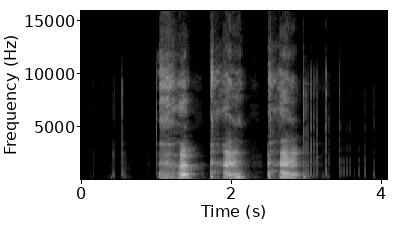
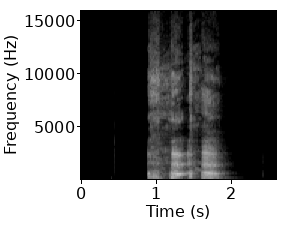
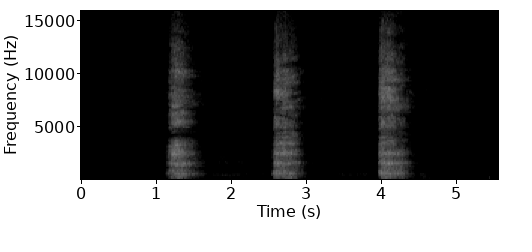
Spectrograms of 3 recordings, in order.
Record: {
  "three_cough_length": "4.1 s",
  "three_cough_amplitude": 10233,
  "three_cough_signal_mean_std_ratio": 0.39,
  "cough_length": "2.6 s",
  "cough_amplitude": 6729,
  "cough_signal_mean_std_ratio": 0.41,
  "exhalation_length": "5.6 s",
  "exhalation_amplitude": 751,
  "exhalation_signal_mean_std_ratio": 0.35,
  "survey_phase": "alpha (2021-03-01 to 2021-08-12)",
  "age": "65+",
  "gender": "Male",
  "wearing_mask": "No",
  "symptom_none": true,
  "smoker_status": "Ex-smoker",
  "respiratory_condition_asthma": false,
  "respiratory_condition_other": false,
  "recruitment_source": "REACT",
  "submission_delay": "1 day",
  "covid_test_result": "Negative",
  "covid_test_method": "RT-qPCR"
}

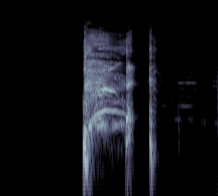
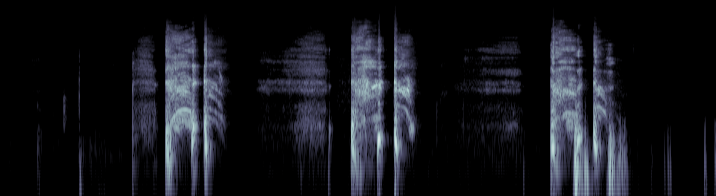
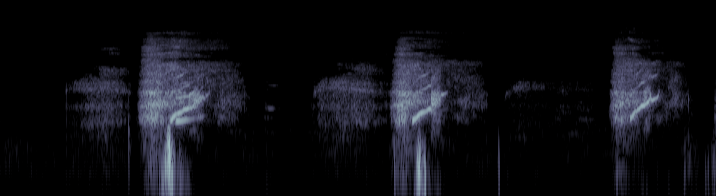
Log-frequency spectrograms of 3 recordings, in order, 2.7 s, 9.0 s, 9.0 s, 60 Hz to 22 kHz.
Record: {
  "cough_length": "2.7 s",
  "cough_amplitude": 20852,
  "cough_signal_mean_std_ratio": 0.38,
  "three_cough_length": "9.0 s",
  "three_cough_amplitude": 32768,
  "three_cough_signal_mean_std_ratio": 0.34,
  "exhalation_length": "9.0 s",
  "exhalation_amplitude": 15370,
  "exhalation_signal_mean_std_ratio": 0.43,
  "survey_phase": "beta (2021-08-13 to 2022-03-07)",
  "age": "18-44",
  "gender": "Male",
  "wearing_mask": "No",
  "symptom_cough_any": true,
  "symptom_new_continuous_cough": true,
  "symptom_runny_or_blocked_nose": true,
  "symptom_shortness_of_breath": true,
  "symptom_sore_throat": true,
  "symptom_fatigue": true,
  "symptom_fever_high_temperature": true,
  "symptom_headache": true,
  "symptom_change_to_sense_of_smell_or_taste": true,
  "symptom_onset": "2 days",
  "smoker_status": "Ex-smoker",
  "respiratory_condition_asthma": false,
  "respiratory_condition_other": false,
  "recruitment_source": "Test and Trace",
  "submission_delay": "2 days",
  "covid_test_result": "Positive",
  "covid_test_method": "RT-qPCR",
  "covid_ct_value": 23.5,
  "covid_ct_gene": "ORF1ab gene"
}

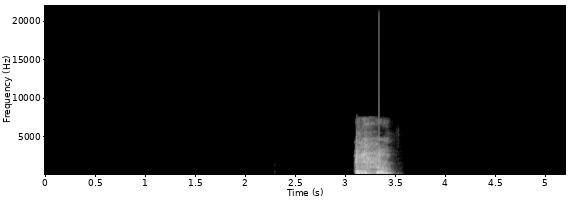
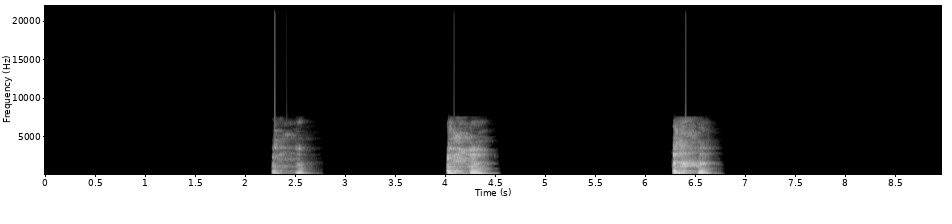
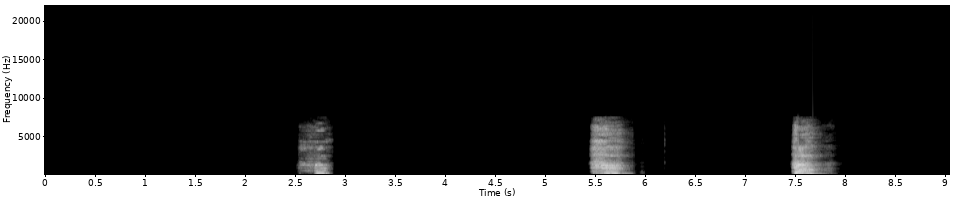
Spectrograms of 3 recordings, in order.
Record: {
  "cough_length": "5.2 s",
  "cough_amplitude": 29915,
  "cough_signal_mean_std_ratio": 0.19,
  "three_cough_length": "9.0 s",
  "three_cough_amplitude": 31589,
  "three_cough_signal_mean_std_ratio": 0.24,
  "exhalation_length": "9.0 s",
  "exhalation_amplitude": 28864,
  "exhalation_signal_mean_std_ratio": 0.21,
  "survey_phase": "beta (2021-08-13 to 2022-03-07)",
  "age": "65+",
  "gender": "Male",
  "wearing_mask": "No",
  "symptom_none": true,
  "smoker_status": "Ex-smoker",
  "respiratory_condition_asthma": false,
  "respiratory_condition_other": true,
  "recruitment_source": "REACT",
  "submission_delay": "2 days",
  "covid_test_result": "Negative",
  "covid_test_method": "RT-qPCR",
  "influenza_a_test_result": "Negative",
  "influenza_b_test_result": "Negative"
}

